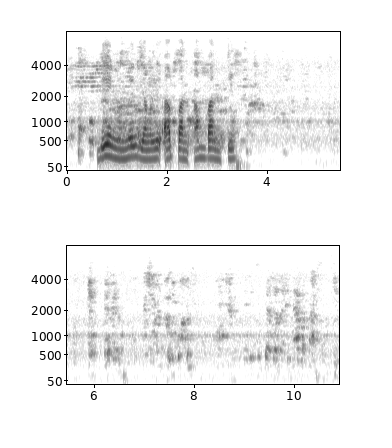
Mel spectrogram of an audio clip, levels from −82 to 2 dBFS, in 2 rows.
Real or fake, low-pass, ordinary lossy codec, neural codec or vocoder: real; 7.2 kHz; AAC, 48 kbps; none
